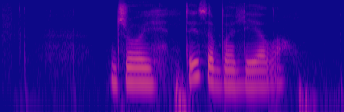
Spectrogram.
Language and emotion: Russian, sad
